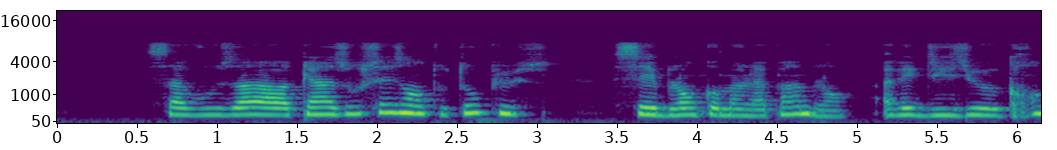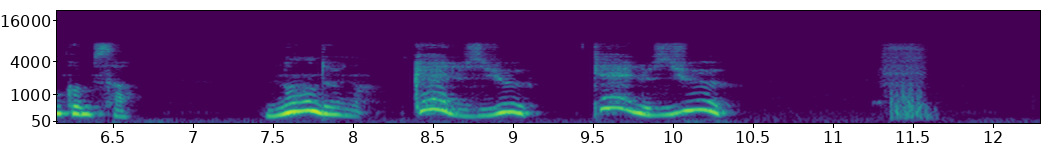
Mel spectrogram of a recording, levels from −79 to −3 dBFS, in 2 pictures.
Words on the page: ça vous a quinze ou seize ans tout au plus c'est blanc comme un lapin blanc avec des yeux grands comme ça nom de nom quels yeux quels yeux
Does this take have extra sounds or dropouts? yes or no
yes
